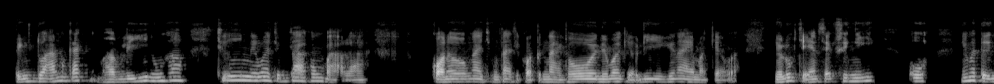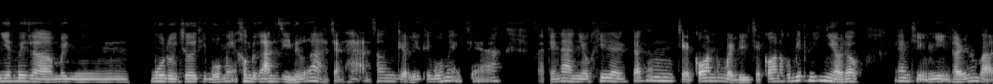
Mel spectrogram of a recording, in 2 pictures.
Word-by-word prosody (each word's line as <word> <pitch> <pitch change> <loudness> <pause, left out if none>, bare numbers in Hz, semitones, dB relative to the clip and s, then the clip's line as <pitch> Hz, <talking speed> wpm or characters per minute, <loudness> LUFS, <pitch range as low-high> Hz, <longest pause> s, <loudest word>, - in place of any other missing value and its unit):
Tính 135 - +1
toán 140 +2 +2
một 175 - -2
cách 175 +1 +1 0.2
hợp 115 +1 +1
lý, 130 +2 +1
đúng 165 - +1
không? 185 0 +1 0.3
Chứ 195 0 +2
nếu 180 -1 +3
mà 185 0 +3
chúng 145 0 -5
ta - - +3
không 160 -1 -1
bảo - - -1
là 105 +1 -4 0.7
"Con 115 +1 +8
ơi 130 - +3
hôm 125 +1 -1
nay 130 -2 +1
chúng 115 - -6
ta 130 +1 0
chỉ - - -10
có - - +1
từng 115 - -3
này 115 -2 0
thôi" 130 +2 +4
nếu 125 0 +2
mà, 135 0 +3
kiểu, 105 -1 -1
đi 125 -1 -1
cái 130 - -1
này 125 -3 0
mà, 110 -1 -2
kiểu, - - -4 0.5
nhiều 115 - +4
lúc 160 - +3
trẻ - - +4
em 120 +2 +1
sẽ 130 - 0
suy 150 - -2
nghĩ: 155 +4 -1 0.3
"Ô, 150 0 +1 0.4
nếu 160 - +1
mà 185 - +5
tự 145 - +5
nhiên 145 +1 0
bây 145 0 +3
giờ 125 -3 +3
mình 130 +1 0 0.8
mua 145 +1 +2
đồ 135 -2 +2
chơi 140 +2 +1
thì 135 - -11
bố 120 0 +1
mẹ 145 0 -3
không 155 -2 +1
được 130 - -1
ăn 140 0 +3
gì 120 -4 -1
nữa 120 +6 +1
à?" 155 -10 0
Chẳng - - -4
hạn, 125 +3 -6
xong, 150 0 -7
kiểu, - - +2
"Như 115 - -2
thế 125 - -5
thì 135 - -5
bố 135 +2 -1
mẹ 175 - -1 0.2
sẽ - - -7 0.6
phải - - -11
thế 120 - -3
nào?" 145 0 +1
Nhiều 130 -2 0
khi 160 +6 -3
là 145 -3 +3
các - - 0 0.3
trẻ - - +1
con 155 0 +5
bởi 110 - +3
vì 105 0 +1
trẻ 100 - -3
con 140 +1 +3
nó 140 - -5
có 150 - -4
biết 185 +4 +1
nghĩ 175 - 0
nhiều 155 -10 +4
đâu, 140 -1 +3 0.4
em 155 -3 -2
chỉ - - -2
nhìn 130 +2 +1
thấy 120 0 +4
nó 160 +3 -2
bảo - - +2
135 Hz, 295 wpm, -25 LUFS, 125-150 Hz, 0.8 s, Con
